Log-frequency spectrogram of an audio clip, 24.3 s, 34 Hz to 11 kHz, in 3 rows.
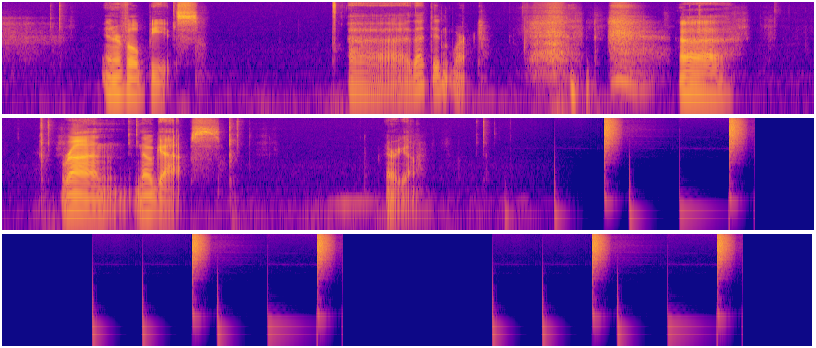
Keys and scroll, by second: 5.0 super+z, 13.0 space.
